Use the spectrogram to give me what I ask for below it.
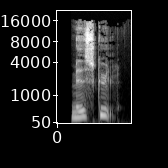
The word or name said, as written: medskyld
